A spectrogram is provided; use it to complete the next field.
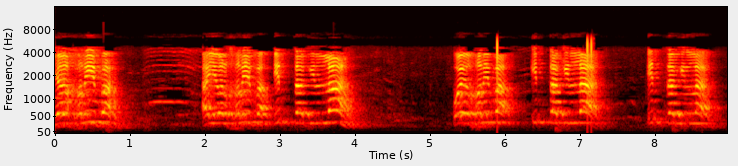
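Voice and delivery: high, loud, desperate, crying shout. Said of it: "ada orang menemuinya teriak".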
